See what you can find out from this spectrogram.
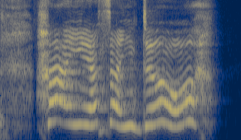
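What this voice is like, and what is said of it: Exaggerated put-on accent. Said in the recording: “that is quite the accent. ... It's from the bayou? ... That doesn't sound like a bayou accent.”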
